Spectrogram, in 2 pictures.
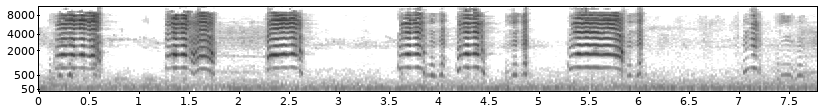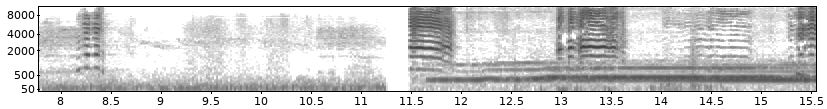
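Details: Little goat kid giving a run of short, high, wavering bleats roughly once a second for six seconds, then quieter, before music starts and further bleats sound over it.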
